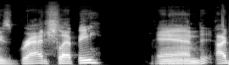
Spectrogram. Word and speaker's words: Schleppi: a fantastic guest today his name is Brad schleppy and I pronounce that right right yeah okay man I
